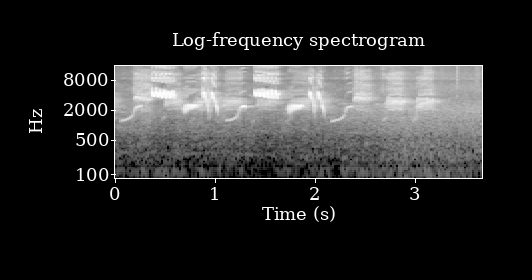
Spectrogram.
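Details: Asian pied starling's lively 'isian mewah' song: a repeated phrase of low upward-sweeping whistles, bright buzzy trills and sharp clicking notes, cycling roughly once a second.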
